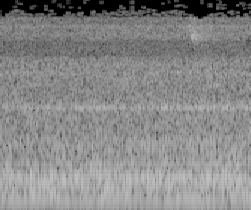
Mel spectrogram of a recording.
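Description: Steady background hum and hiss of room noise, with a low hum and a faint high tone held level throughout.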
